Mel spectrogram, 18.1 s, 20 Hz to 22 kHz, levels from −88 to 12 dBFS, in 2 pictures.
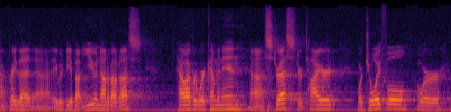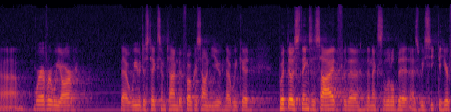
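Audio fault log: No technical faults are audible anywhere in the recording.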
